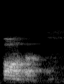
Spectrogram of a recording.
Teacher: that the final r sound is not pronounced in british english father ends in a simple schwa vowel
